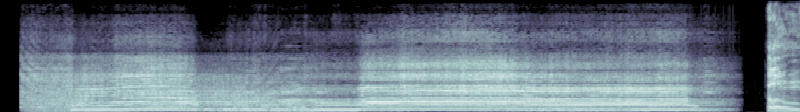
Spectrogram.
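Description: Locomotive chime steam whistle in one long blast of about nine seconds, a steady chord over a hiss of steam, its tone shifting a couple of times before it fades and stops.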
